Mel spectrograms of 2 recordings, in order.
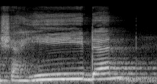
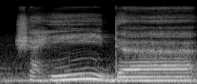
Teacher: Setiap tanwin fathah posisinya di akhir, maka suara n-nya hilangkan digantikan ke bunyi panjang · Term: mad iwad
